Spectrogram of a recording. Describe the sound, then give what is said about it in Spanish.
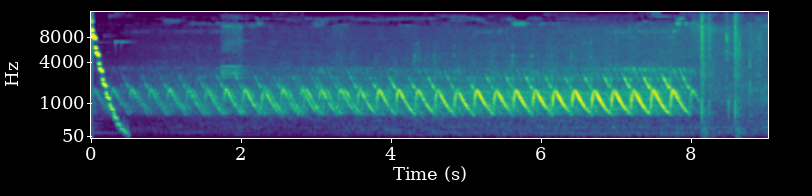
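An ambulance siren wails in a fast, repeating up-and-down pattern, loud and steady for several seconds before cutting off abruptly, with no voices present. “Veo que ya viene la ambulancia.”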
